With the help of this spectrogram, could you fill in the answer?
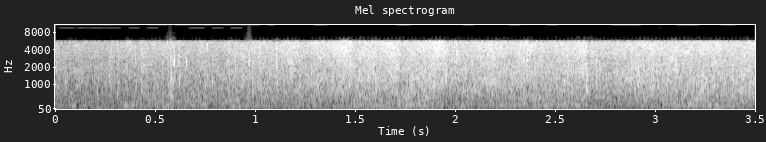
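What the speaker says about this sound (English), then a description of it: "When it's raining like this" Steady dense rain pouring down, a constant loud hiss with a rough wind-buffeted edge, no voices or other sounds.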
